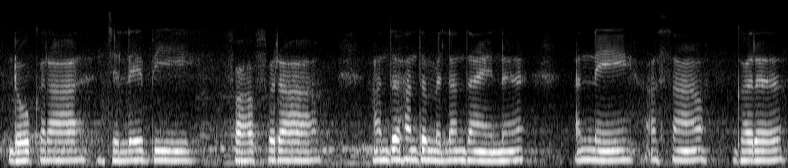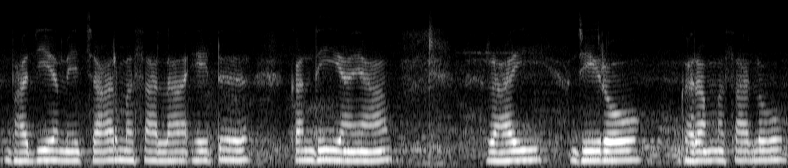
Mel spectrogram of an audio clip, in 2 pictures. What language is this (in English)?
Sindhi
